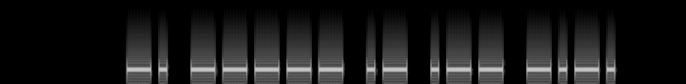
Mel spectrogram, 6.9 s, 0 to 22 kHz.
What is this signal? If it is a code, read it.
Morse code, heard as a keyed tone, about 14 wpm, 700 Hz. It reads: N0AWC
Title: USA Call Signs - 5 Characters - Repeated 2x - 15wpm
